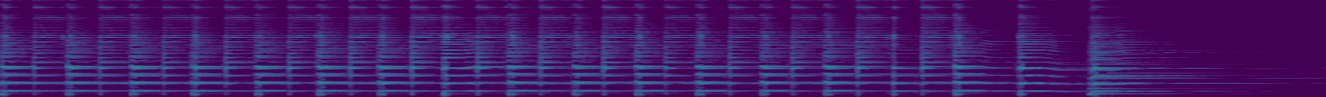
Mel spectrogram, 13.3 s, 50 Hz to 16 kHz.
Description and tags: sarod loop2
Sarod w/no processing. loop
world, sarod, raga, indian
